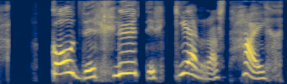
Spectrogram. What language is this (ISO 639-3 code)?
isl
